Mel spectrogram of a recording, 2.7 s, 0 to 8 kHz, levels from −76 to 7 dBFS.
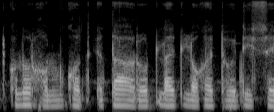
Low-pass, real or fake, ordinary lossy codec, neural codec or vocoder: none; real; none; none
